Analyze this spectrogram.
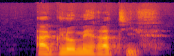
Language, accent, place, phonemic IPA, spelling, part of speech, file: French, France, Lyon, /a.ɡlɔ.me.ʁa.tif/, agglomératif, adjective, LL-Q150 (fra)-agglomératif.wav
- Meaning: agglomerative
